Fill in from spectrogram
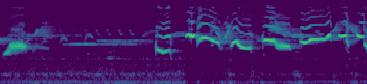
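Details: Oriental magpie-robin lure song to encourage singing: a short opening chirp, a thin steady whistle, then a lively run of rich whistled and warbling notes.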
